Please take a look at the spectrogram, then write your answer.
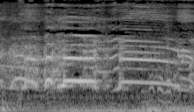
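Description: A rooster crows twice in quick succession, clear and fairly close, with faint background noise and no talking.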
